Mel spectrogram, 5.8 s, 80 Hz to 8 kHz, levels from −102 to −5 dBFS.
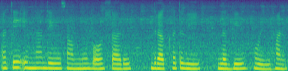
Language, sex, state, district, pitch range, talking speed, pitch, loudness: Punjabi, male, Punjab, Kapurthala, 195-215 Hz, 115 wpm, 200 Hz, -17 LUFS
